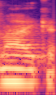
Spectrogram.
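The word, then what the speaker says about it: Nike: marca di sportiva che si pronuncia mai che all'inglese ma in realtà è proprio la traslitte la trasmitterazione testuale del Greco nichel cioè Vittoria no il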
